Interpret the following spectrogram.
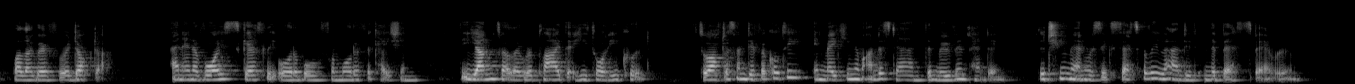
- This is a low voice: No, high, 215 Hz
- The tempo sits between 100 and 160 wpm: No, average, 200 wpm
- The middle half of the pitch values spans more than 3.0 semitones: No, average, 2.7 semitones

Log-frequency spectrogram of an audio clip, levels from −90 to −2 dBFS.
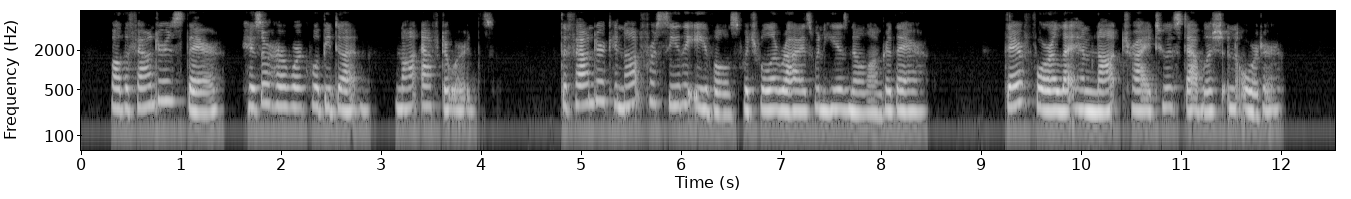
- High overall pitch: Yes, very high, 250 Hz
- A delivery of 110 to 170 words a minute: No, average, 180 wpm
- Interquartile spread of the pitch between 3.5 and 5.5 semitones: No, narrow, 2.5 semitones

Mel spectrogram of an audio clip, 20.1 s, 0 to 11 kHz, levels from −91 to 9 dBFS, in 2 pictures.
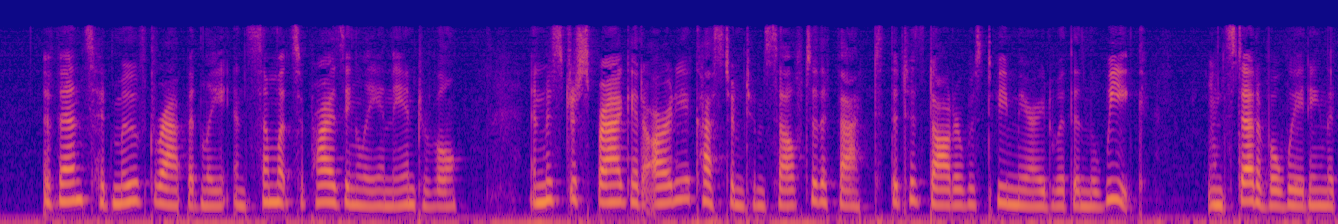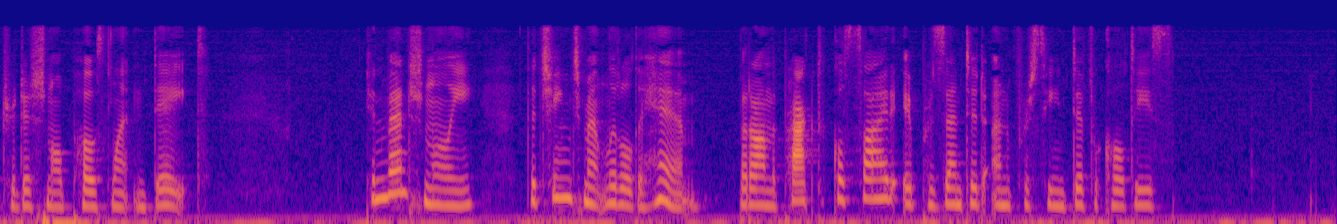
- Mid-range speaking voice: No, high, 195 Hz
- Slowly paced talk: No, average, 160 wpm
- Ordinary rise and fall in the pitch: Yes, average, 3.6 semitones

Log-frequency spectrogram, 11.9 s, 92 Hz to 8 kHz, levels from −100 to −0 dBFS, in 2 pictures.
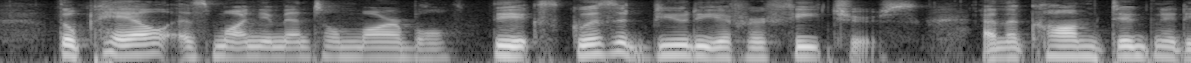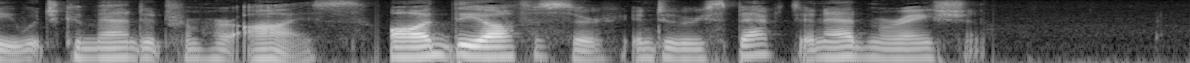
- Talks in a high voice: No, medium, 140 Hz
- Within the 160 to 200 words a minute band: No, slow, 135 wpm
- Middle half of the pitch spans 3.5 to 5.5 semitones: No, average, 2.7 semitones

